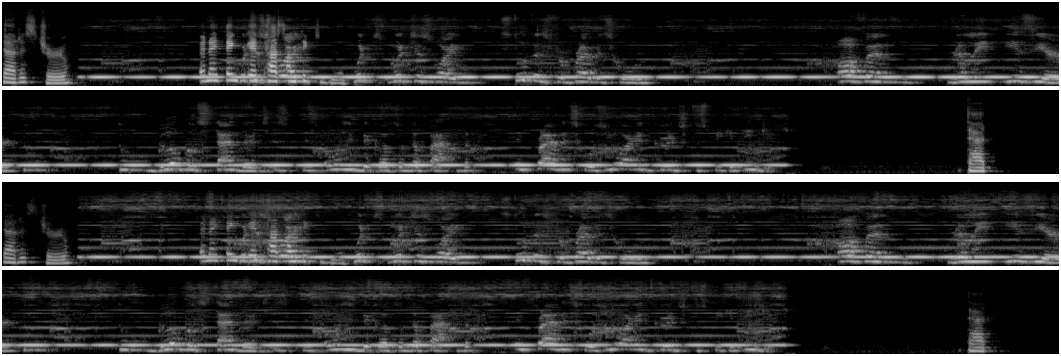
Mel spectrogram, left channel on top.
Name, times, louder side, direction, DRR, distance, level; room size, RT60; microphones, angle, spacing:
voice 1, 0.0-0.7 2.0-2.9 20.2-20.4, left 6 dB, 65° left, 0.3 m, -23 dB
sound 1, 0.8-18.4, left 3 dB, 50° right, 0.6 m, -25 dB
voice 2, 2.4-3.1 3.5-6.5 8.3-9.1 9.5-11.1 11.7-15.3 15.7-18.3, equal, 5° left, 0.5 m, -29 dB
9.0 x 4.9 x 3.8 m
head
